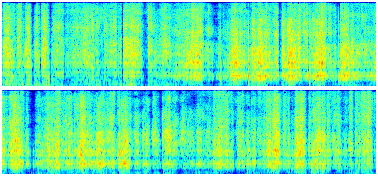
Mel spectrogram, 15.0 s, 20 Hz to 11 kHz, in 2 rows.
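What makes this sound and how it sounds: Long nails scratch and tap the solid, brown cork-textured cover of a hardcover notebook held in the hands. The result is a continuous dry, rustling scrape with a steady mid-pitched hum around 410 Hz, broken by quick, sharp taps that die away almost instantly.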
